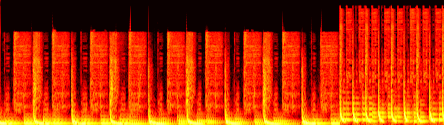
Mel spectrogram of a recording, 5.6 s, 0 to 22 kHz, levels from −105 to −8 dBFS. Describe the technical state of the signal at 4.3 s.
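At 4.3 s a wrong sample rate fault runs from 4.25 to 5.56 s: sound plays three times fast and 19 semitones high, consistent with 16 kHz material played at 48 kHz.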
